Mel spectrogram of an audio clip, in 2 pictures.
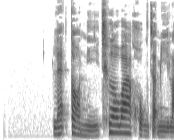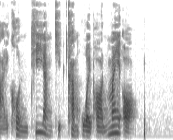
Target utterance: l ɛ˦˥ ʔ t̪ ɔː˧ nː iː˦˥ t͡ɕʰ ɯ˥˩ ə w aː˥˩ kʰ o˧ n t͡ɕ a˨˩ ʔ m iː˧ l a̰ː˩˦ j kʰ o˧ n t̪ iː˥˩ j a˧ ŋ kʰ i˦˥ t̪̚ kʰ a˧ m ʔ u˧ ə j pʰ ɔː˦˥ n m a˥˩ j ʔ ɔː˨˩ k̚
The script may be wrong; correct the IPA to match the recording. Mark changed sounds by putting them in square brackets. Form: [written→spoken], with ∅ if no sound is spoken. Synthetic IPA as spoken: l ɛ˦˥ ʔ t̪ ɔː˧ nː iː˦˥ t͡ɕʰ ɯ˥˩ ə w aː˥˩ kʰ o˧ [n→ŋ] t͡ɕ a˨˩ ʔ m iː˧ l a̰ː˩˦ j kʰ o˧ n [t̪→t̪ʰ] iː˥˩ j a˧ ŋ kʰ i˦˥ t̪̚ kʰ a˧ m ʔ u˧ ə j pʰ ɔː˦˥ n m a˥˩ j ʔ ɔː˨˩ k̚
